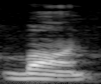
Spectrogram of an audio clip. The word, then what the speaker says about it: born: and where were you born ٹھیک ہے برن نہیں بولنا برن کا مطلب ہے جلنا وہ ہوتا ہے سپیلنگ کا اس کا سپیلنگ ہے BURN ٹھیک ہے اور یہ ہے born where were you born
